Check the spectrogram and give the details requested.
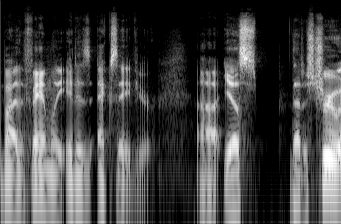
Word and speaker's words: Xavier: announcer in the world pronounced it like the university in cincinnati so xavier until he was corrected by the family it is xavier uh yes that is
